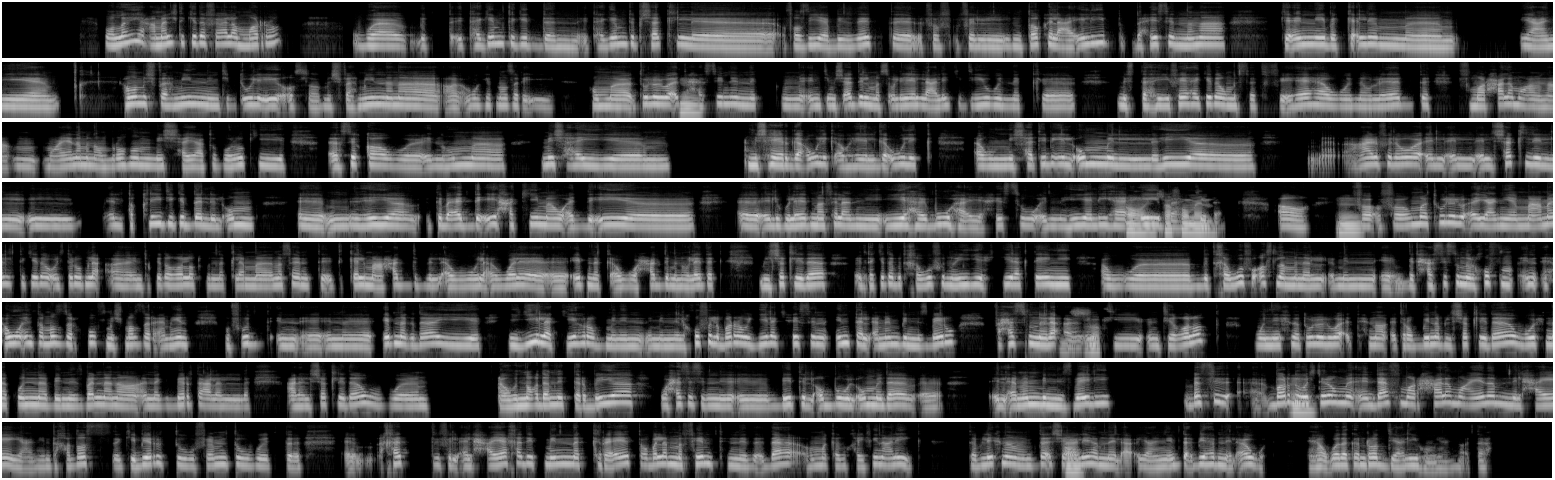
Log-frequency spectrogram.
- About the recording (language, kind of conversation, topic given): Arabic, advice, إزاي أتعامل مع إحساسي إني مجبور أرضي الناس وبتهرّب من المواجهة؟
- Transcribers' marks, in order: tsk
